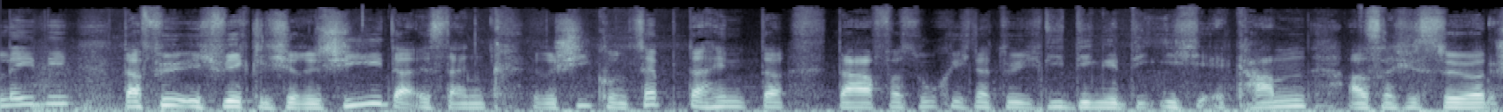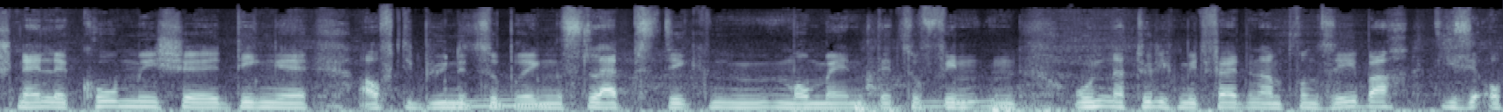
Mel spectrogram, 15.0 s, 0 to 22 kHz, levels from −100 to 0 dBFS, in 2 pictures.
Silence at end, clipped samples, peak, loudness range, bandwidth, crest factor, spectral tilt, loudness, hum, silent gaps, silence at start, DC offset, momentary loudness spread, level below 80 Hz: 0 s; under 0.1%; -6 dBFS; 3 LU; 17.5 kHz; 16 dB; -5.5 dB/octave; -23 LUFS; none; none; 0 s; 0.5%; 7 LU; -36 dBFS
